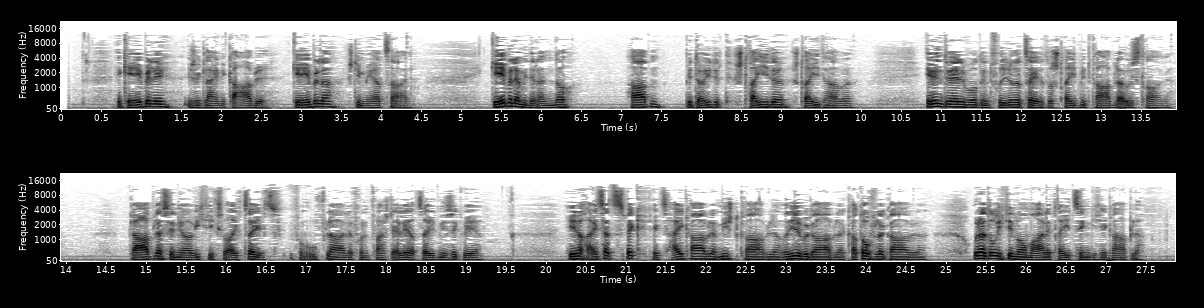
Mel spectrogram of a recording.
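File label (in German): gaebele, schwäbisch; Gäbela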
